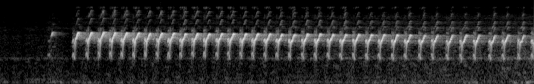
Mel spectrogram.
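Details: Streak-eared bulbul delivering a loud, steady trill-like series of rapid chirps, about four per second, that runs unbroken for almost five seconds.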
